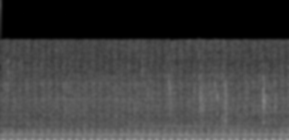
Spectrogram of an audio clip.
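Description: Motorcycle engine running steadily while riding, a fast even pulsing beat.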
